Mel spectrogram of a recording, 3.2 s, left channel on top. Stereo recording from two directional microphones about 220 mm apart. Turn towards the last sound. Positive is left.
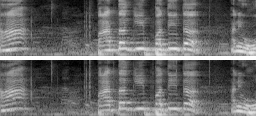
turn(degrees=50)  # may be behind; listen again after turning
